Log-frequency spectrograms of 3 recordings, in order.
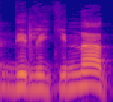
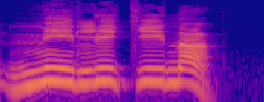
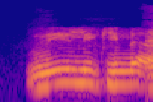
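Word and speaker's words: Ntilikina: Δεν λέγεται Ντιλικινά, το ταφ δεν διαβάζεται. Λέγεται Νιλικινά. – Νιλικινά. – Έλα, προχώρα, αστειεύομαι. Προχώρα, αλλά αυτό είναι το σωστό όνομα. Νιλικινά.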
